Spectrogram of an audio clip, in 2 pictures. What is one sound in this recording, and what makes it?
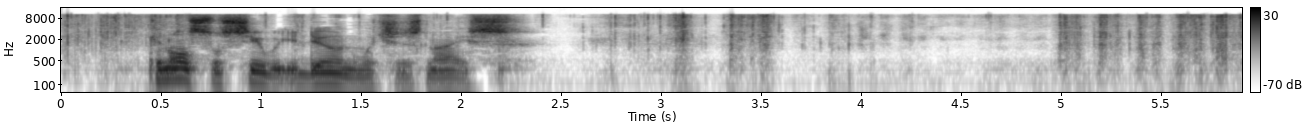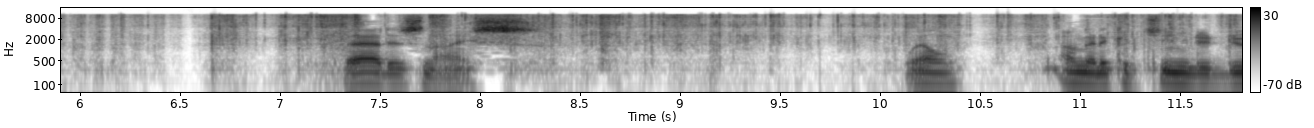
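A plastic bag crinkles close by.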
